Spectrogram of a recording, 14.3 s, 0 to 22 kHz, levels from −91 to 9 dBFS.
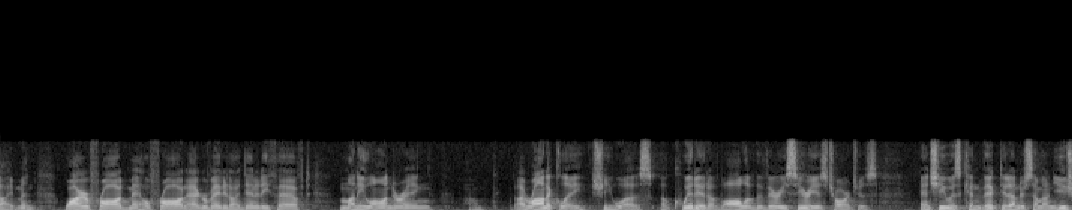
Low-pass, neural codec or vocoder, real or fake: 7.2 kHz; none; real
